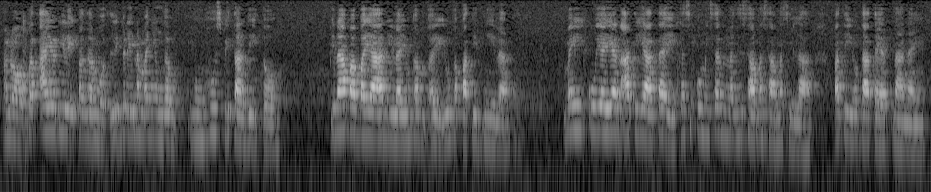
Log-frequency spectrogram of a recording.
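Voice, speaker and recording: A Filipina woman talks casually to her viewers, storytelling in a chatty, gossipy way and dropping lots of exclamations. Her voice sits at a middling pitch for a woman. The recording is roomy and echoey, a bit dull and lo-fi, with faint ambience behind her. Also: normal speed, slight background noise. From Philippines. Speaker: vlogger.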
